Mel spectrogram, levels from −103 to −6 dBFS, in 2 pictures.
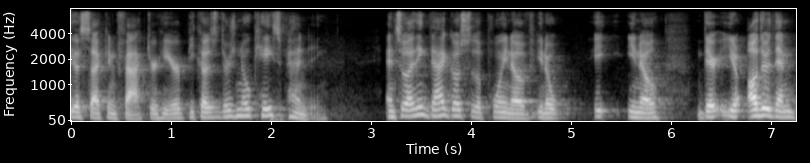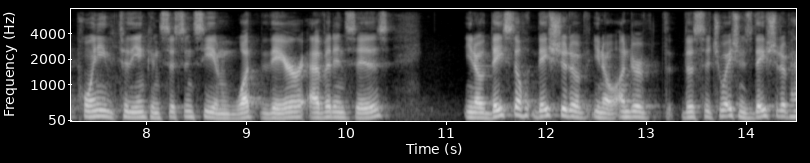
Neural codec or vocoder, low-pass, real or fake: none; 7.2 kHz; real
